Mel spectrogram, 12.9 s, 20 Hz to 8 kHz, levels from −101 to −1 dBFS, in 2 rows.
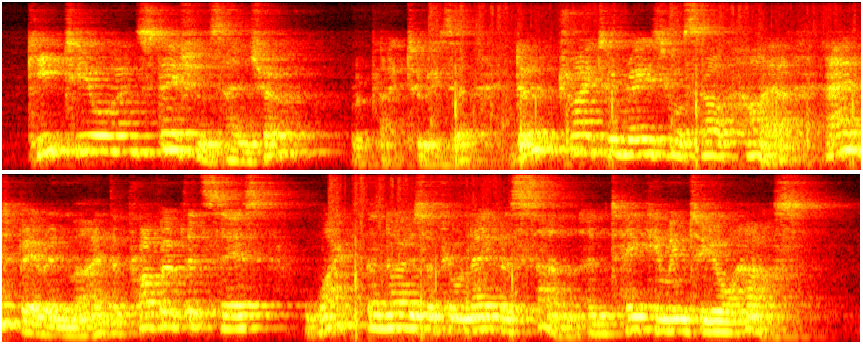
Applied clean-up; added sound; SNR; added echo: none; Walk, footsteps / Run; 14 dB; reverberation time 0.9 s.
